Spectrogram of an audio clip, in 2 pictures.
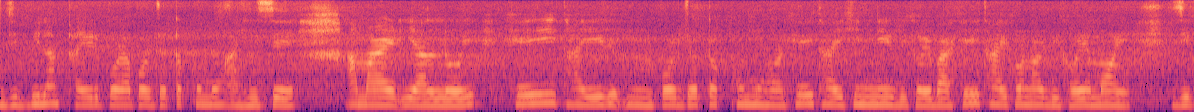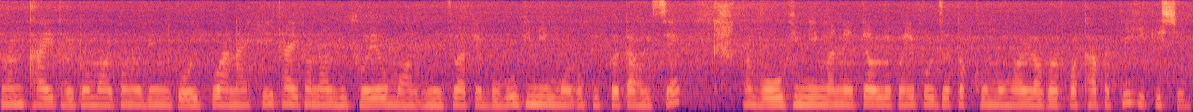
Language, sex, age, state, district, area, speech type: Assamese, female, 30-45, Assam, Nagaon, urban, spontaneous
